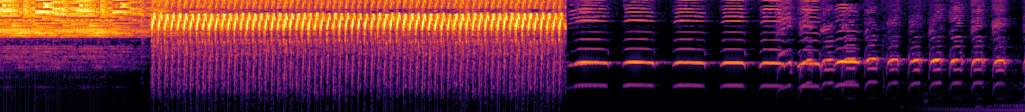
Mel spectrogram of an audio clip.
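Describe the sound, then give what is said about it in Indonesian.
Bird of paradise calls: a loud, harsh buzzing screech lasting several seconds, then a rapid series of sharp, repeated whistling notes that quicken toward the end. No voices. “Atas kekuasaan Tuhan, seketika itu Wowoy berubah menjadi burung cendrawasih yang indah.”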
